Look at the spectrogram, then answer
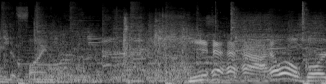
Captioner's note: garage door opens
